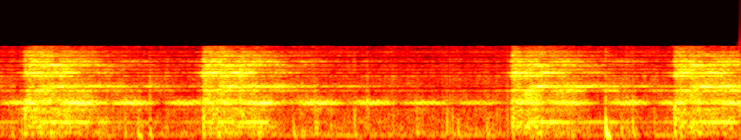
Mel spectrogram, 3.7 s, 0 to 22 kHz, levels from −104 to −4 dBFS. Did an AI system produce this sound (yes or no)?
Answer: yes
